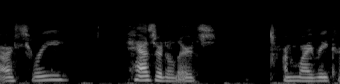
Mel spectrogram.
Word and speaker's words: Yreka: to choose Yreka from Eureka California is pronounced Yreka by the way there is a Eureka and that's on the coast it's different so I'm going to put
